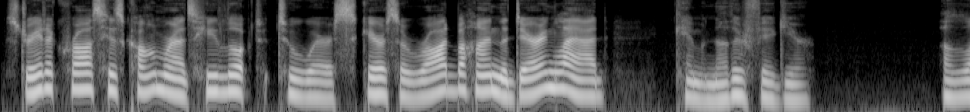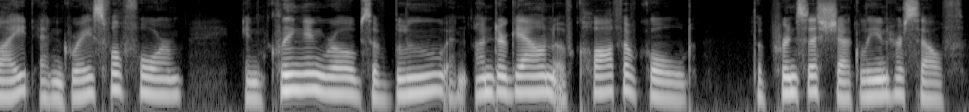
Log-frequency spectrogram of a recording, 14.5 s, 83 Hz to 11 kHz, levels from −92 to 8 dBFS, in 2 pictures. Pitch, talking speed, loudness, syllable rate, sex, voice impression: 180 Hz, 155 wpm, -19 LUFS, 5.1 syllables/s, female, very feminine, adult-like, slightly clear, intellectual, slightly strict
